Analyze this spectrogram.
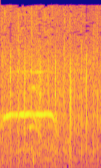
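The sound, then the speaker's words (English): An audience claps for Jesus together in a steady rhythmic beat, crisp, with a thin sustained whistling tone hanging over the first half. “I need to clap for me. I say clap for Jesus.”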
